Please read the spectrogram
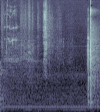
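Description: Quiet handling of a small essential oil bottle and a glass jar on a digital kitchen scale: a faint tick about a second in and a sharper click near the end.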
